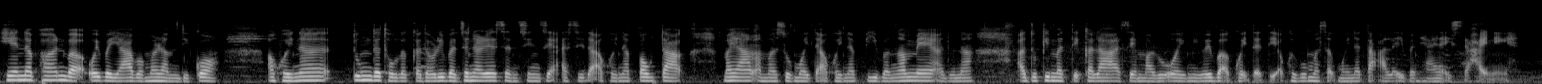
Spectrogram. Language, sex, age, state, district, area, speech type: Manipuri, female, 18-30, Manipur, Kakching, rural, spontaneous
